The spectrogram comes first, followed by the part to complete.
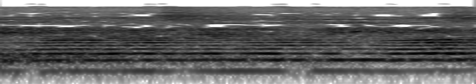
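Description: Chanted singing in a Catholic Mass: long, steady sung notes with short breaks between them.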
